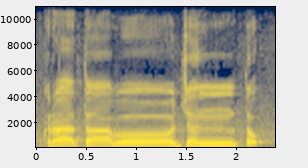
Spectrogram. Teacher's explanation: तू को खींचना नहीं है। तू तू अपनी ओर बाहर ज्यादा देर तक के ना छोड़ के अपनी ओर खींचना है। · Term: छोटा ऊ की मात्रा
